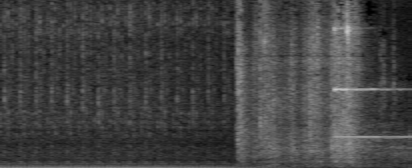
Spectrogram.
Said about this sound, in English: Get into the driver's seat and keep the car running so we can make a quick getaway if necessary.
